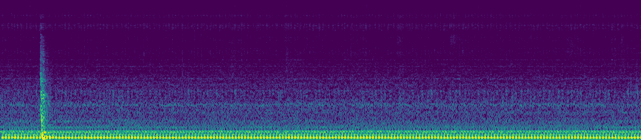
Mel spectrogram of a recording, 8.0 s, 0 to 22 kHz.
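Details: 1985 BMW E28 535i, M30 engine, cold start at 19°F after sitting months: steady low idle with faint rhythmic puff on exhaust note; pre-existing exhaust leak where headers meet catalytic converter, coolant leak also found.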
